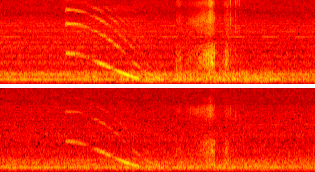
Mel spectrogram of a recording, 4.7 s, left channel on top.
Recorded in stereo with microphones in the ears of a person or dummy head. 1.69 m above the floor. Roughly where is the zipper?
Left.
